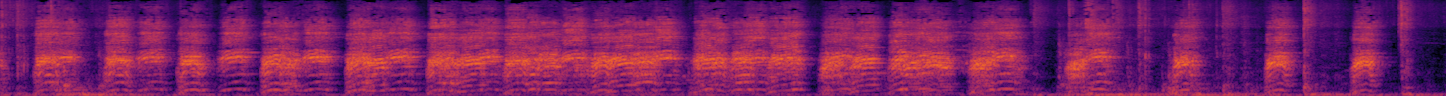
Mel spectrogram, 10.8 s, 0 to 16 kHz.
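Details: Ducks in a flock reacting after a flock member died in the hospital, recorded on a live stream, November 30, 2018; rapid, choppy bursts of many overlapping quacks, surging and dipping roughly every second.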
